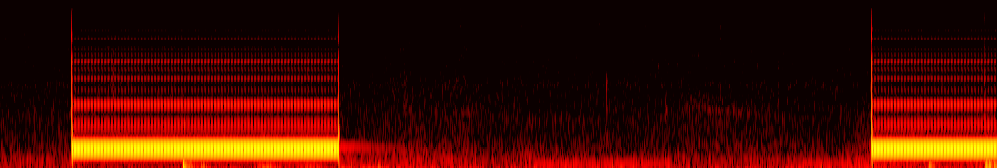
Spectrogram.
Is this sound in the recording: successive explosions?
no

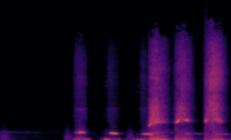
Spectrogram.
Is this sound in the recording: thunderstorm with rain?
no

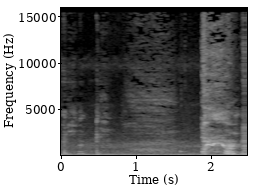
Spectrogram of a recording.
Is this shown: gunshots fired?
no

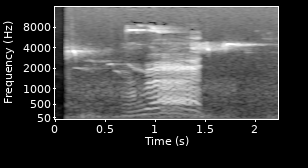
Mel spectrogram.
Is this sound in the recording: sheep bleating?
yes

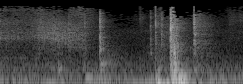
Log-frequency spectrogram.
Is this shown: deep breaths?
no

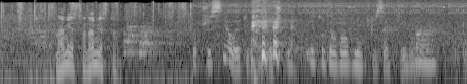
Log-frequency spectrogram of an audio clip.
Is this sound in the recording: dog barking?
yes

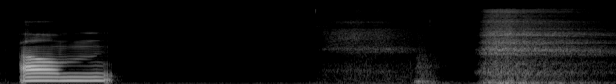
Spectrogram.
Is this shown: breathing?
yes

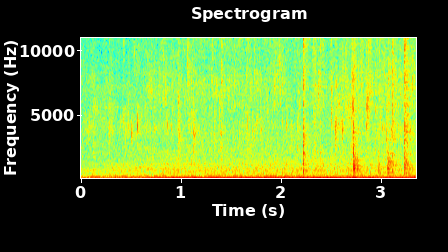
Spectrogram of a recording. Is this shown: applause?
no

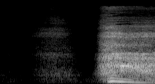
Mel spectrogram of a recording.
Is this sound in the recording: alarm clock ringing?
no

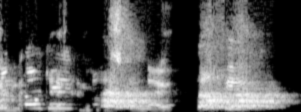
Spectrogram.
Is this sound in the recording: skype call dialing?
no

